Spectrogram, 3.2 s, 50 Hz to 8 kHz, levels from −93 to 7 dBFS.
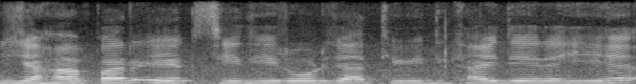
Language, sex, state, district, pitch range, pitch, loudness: Hindi, male, Bihar, Araria, 200-210 Hz, 205 Hz, -18 LUFS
